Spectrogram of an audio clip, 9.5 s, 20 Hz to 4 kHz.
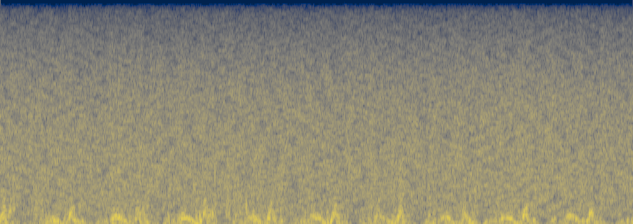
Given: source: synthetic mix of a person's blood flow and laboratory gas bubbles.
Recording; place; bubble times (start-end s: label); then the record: Doppler ultrasound of blood flow; precordium
2.87-3.04 s: bubbles
3.20-3.27 s: bubbles
3.37-3.47 s: bubbles
3.66-3.74 s: bubbles
From the record:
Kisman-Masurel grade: 212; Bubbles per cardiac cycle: several, 3 to 8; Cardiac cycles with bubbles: 1 to 10%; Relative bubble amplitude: moderate (0.250 to 0.450); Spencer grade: 1 (occasional bubble signal discernible with the cardiac motion signal, with majority of cardiac periods free of bubbles); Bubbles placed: anywhere in the cardiac cycle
